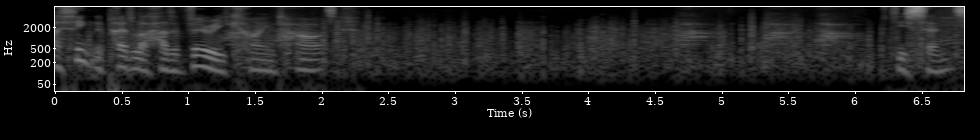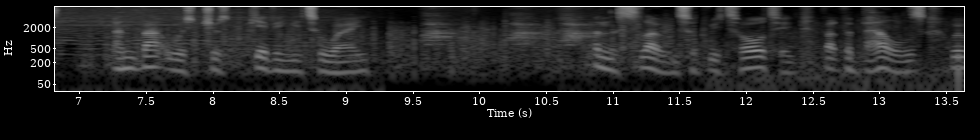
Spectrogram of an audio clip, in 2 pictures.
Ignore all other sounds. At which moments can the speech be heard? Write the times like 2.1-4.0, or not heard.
0.0-2.3, 6.2-9.3, 10.9-13.6.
